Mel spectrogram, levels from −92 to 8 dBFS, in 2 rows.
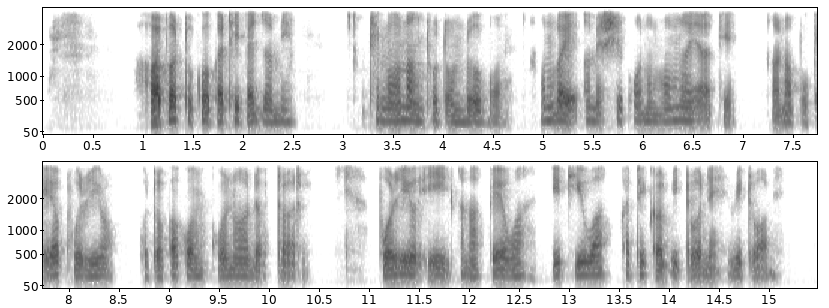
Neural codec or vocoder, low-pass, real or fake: autoencoder, 22.05 kHz, a latent of 192 numbers a frame, VITS, trained on one speaker; 3.6 kHz; fake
